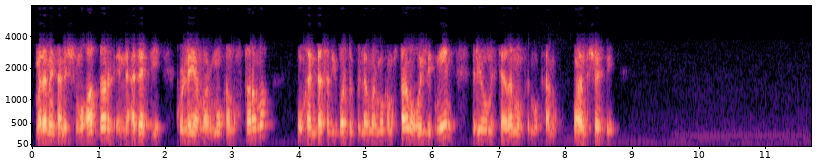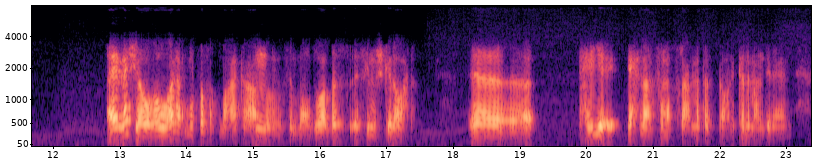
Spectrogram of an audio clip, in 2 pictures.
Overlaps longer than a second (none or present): none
